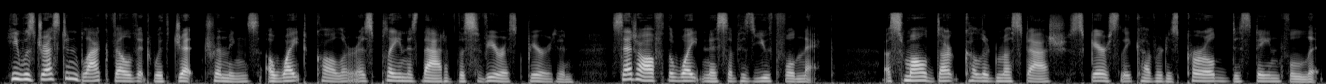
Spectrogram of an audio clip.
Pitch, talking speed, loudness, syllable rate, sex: 155 Hz, 175 wpm, -20 LUFS, 5.1 syllables/s, female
